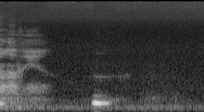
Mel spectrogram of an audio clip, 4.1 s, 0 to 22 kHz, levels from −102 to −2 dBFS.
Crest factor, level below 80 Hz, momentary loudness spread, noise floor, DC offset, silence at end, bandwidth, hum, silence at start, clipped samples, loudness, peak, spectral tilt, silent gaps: 18 dB; -76 dBFS; 28 LU; -57 dBFS; under 0.1%; 1.85 s; over 20 kHz; none; 0 s; under 0.1%; -32 LUFS; -16 dBFS; -5.5 dB/octave; none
